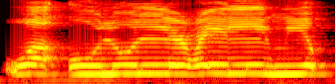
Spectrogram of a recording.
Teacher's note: یہاں پہ واو سائلنٹ ہے، ٹھیک ہے. وَأُولُول پڑھا جائے گا، واو نہیں پڑھا جائے گا.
